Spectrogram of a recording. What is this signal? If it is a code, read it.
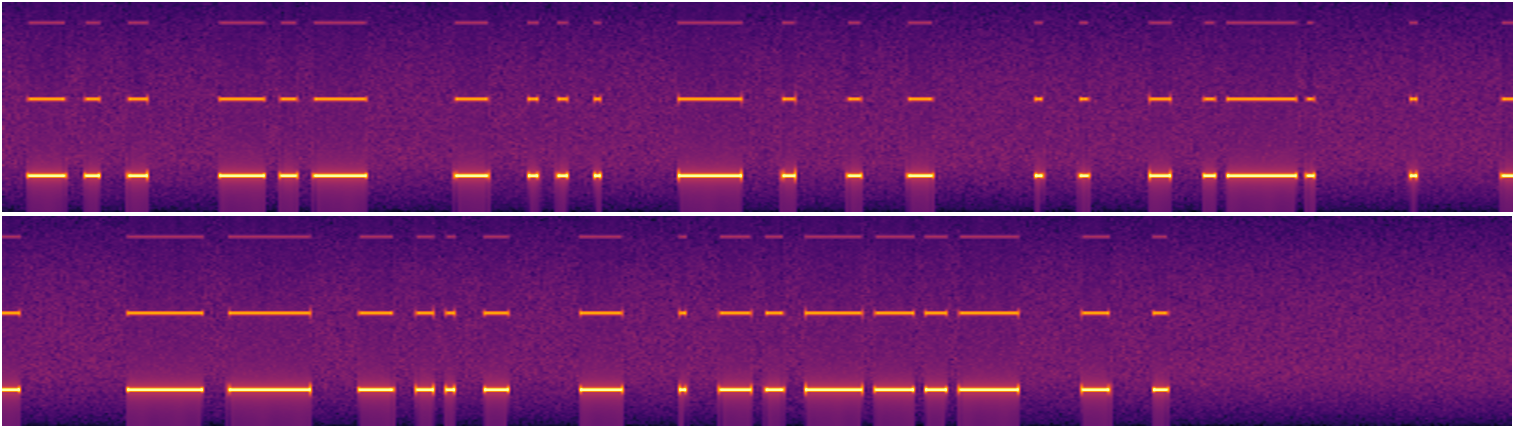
Beeps of irregular length. There is no code.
